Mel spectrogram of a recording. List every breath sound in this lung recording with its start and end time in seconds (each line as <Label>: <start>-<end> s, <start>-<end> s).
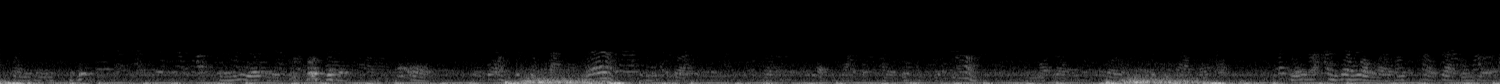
Inhalation: 4.94-6.33 s, 10.98-12.37 s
